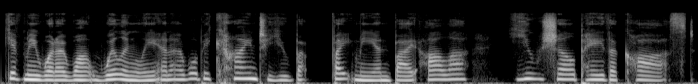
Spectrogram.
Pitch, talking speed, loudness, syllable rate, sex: 215 Hz, 205 wpm, -16 LUFS, 4.4 syllables/s, female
